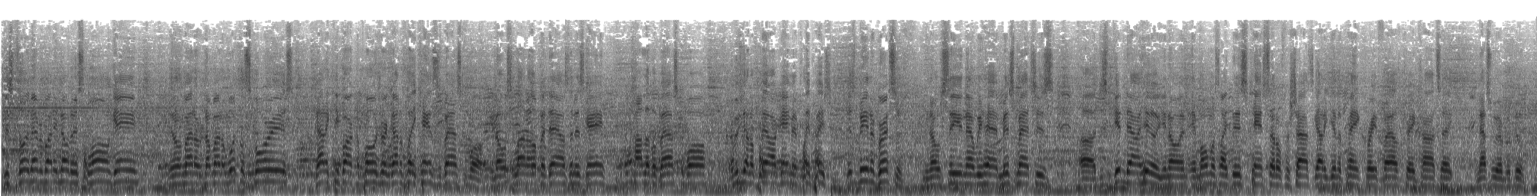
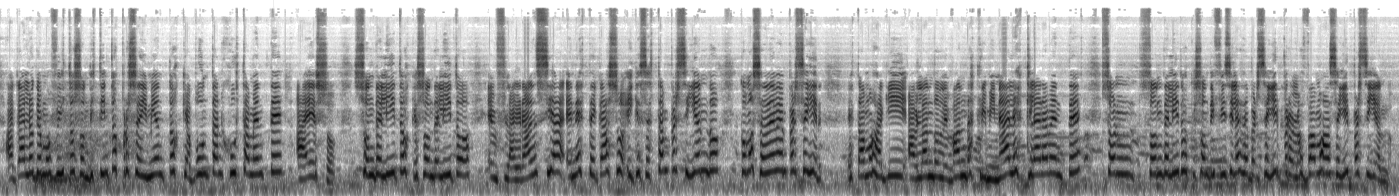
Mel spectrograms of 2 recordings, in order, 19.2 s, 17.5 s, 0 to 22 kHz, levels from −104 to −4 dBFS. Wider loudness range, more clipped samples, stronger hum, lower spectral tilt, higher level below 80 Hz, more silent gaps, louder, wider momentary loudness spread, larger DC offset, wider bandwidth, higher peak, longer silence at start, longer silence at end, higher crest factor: about the same, 1 LU vs 1 LU; neither; neither; first, -4 dB/octave vs -2.5 dB/octave; first, -40 dBFS vs -48 dBFS; neither; second, -20 LUFS vs -15 LUFS; about the same, 4 LU vs 6 LU; neither; second, 15.5 kHz vs 19.5 kHz; second, -4 dBFS vs 0 dBFS; about the same, 0 s vs 0 s; about the same, 0 s vs 0.05 s; about the same, 16 dB vs 16 dB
